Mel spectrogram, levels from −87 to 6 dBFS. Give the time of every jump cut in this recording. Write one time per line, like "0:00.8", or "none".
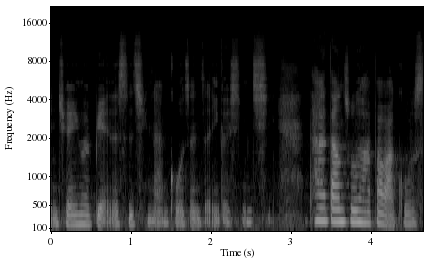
0:03.2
